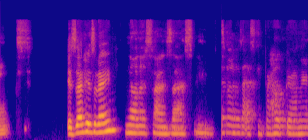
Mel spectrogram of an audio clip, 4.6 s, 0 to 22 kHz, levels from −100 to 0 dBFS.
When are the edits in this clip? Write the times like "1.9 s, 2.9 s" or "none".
3.4 s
